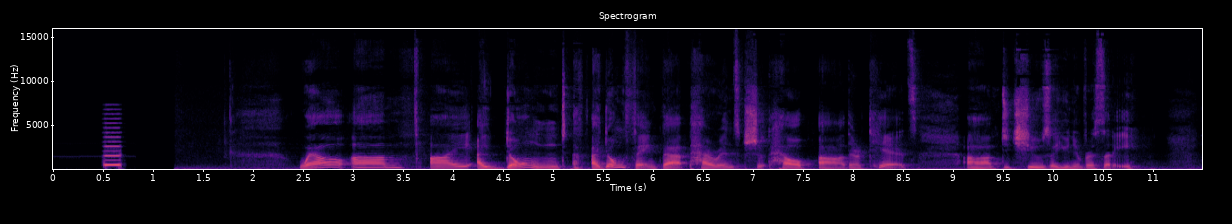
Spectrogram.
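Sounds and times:
electronic cue beep signaling a test-taker to begin speaking: 0:00.5 - 0:00.8
speech: 0:02.4 - 0:10.9.

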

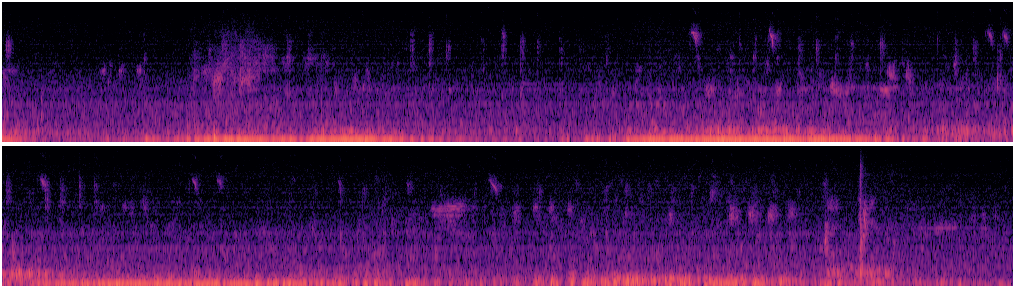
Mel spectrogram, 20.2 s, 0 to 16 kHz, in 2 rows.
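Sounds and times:
birds chirping and trilling on the north bank of a river: 0:01.0 - 0:20.2
steady low rumble: 0:01.4 - 0:04.8, 0:05.8 - 0:19.6.

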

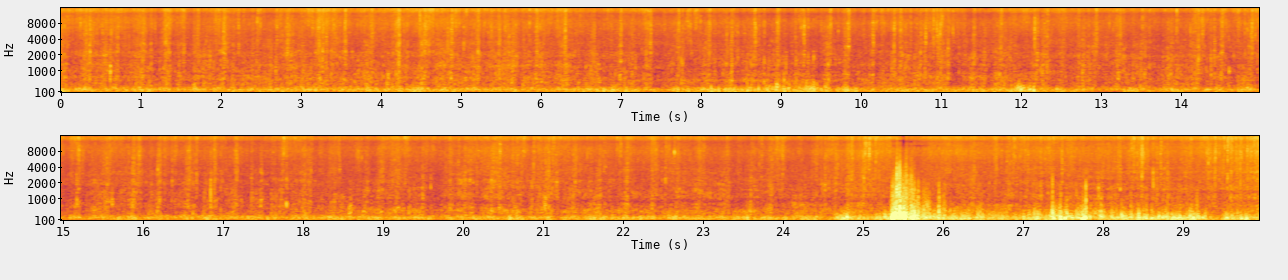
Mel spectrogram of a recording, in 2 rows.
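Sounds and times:
low rushing spring water in a black sand basin: 0:00.0 - 0:29.9
wind buffeting the microphone: 0:06.6 - 0:12.5, 0:19.9 - 0:29.9.

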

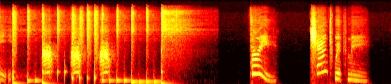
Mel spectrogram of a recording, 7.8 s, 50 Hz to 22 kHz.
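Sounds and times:
speech: 0:00.0 - 0:00.4, 0:05.3 - 0:05.6, 0:06.3 - 0:07.4
duck quacking: 0:00.8 - 0:02.4.

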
